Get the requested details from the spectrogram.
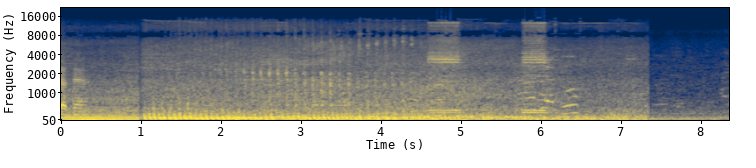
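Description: Traffic and a crowd murmur along a busy street.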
